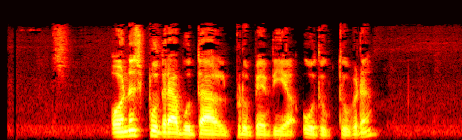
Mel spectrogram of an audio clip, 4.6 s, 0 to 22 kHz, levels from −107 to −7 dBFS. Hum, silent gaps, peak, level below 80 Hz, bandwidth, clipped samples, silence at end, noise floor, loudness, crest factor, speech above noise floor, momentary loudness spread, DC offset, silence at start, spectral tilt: none; none; -2 dBFS; -58 dBFS; 11 kHz; under 0.1%; 0.85 s; -63 dBFS; -21 LUFS; 20 dB; 44 dB; 10 LU; under 0.1%; 0.55 s; -5.5 dB/octave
